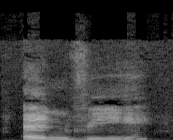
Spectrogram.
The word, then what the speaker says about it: NV: this is their new line of foundations called envy it's the actual letter N and V but pronounced and V like envy anyway this foundation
